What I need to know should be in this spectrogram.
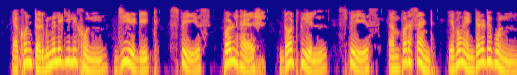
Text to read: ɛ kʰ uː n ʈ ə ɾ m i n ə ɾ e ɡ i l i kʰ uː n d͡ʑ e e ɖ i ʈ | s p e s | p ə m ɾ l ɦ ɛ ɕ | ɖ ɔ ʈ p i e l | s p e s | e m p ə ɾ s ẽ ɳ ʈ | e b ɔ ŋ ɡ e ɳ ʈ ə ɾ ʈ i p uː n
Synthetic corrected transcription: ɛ kʰ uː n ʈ ə ɾ m i n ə l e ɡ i l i kʰ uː n d͡ʑ i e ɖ i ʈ | s p e s | p ə ɾ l ɦ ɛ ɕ | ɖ ɔ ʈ p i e l | s p e s | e m p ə ɾ s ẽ ɳ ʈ | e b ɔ ŋ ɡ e ɳ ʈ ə ɾ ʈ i p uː n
